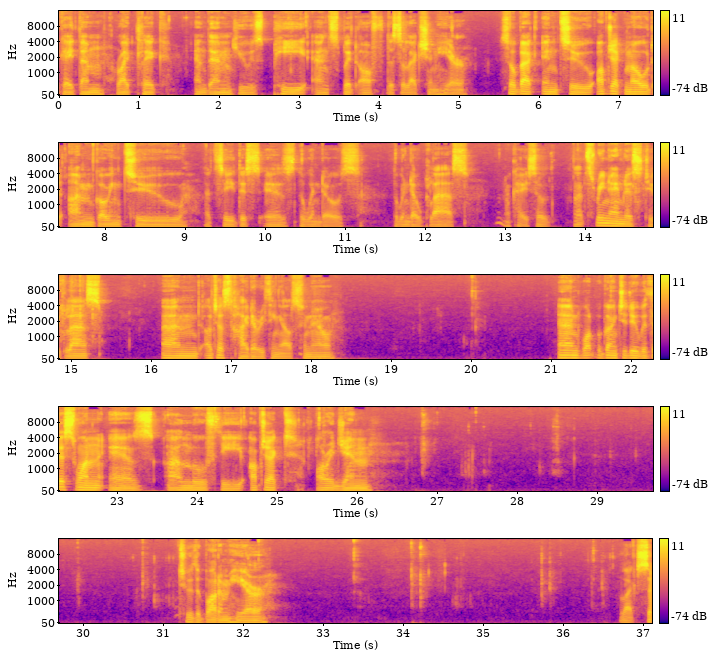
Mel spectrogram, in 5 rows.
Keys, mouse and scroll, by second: 0.7 right click, 3.2 p, 4.4 click, 5.4 Tab, 10.3 click, 11.0 click, 11.7 click, 12.4 click, 13.6 click, 13.8 double click, 14.9-15.5 typing, 15.6 Return, 18.7 click, 19.0 click, 20.4 middle click, 22.1 middle click, 25.7 ctrl+<, 27.1 F2, 27.7-29.6 scroll up 2, 29.7 click, 31.3-32.5 scroll down 4, 32.5 middle click, 34.5 F4, 35.0-35.8 scroll up 3, 35.9 click.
